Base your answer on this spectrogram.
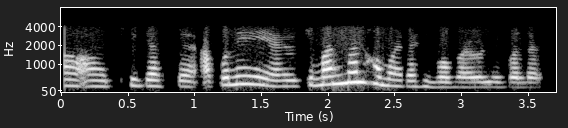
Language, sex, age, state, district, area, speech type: Assamese, female, 30-45, Assam, Golaghat, urban, conversation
